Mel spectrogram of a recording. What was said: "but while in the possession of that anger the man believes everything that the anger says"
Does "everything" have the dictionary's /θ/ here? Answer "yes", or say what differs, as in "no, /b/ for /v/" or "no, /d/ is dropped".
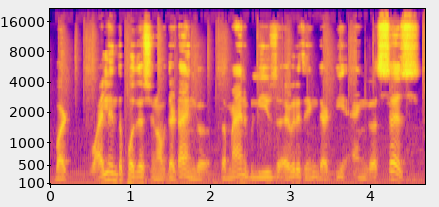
no, /t/ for /θ/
